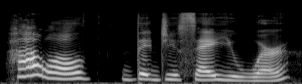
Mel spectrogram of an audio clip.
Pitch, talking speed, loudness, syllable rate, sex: 245 Hz, 140 wpm, -16 LUFS, 3.1 syllables/s, female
